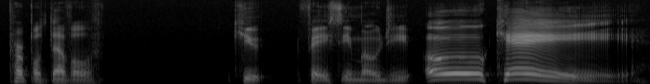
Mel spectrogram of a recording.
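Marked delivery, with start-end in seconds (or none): 3.2-4.8 higher, drawn-out falling okay; imitated voice sliding down from high; David in Ocala. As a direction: stretch it out as a caller impression. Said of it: "David in Ocala's voice".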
